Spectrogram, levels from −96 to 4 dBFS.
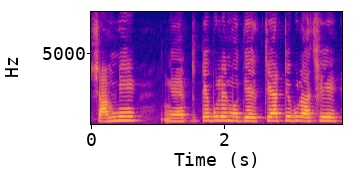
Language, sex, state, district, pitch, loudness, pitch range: Bengali, female, Assam, Hailakandi, 265 Hz, -16 LUFS, 255-280 Hz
